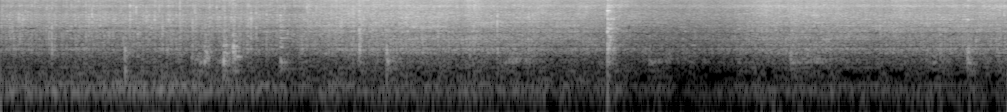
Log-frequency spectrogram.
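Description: Potato cubes and tomato pieces sizzling in hot oil in a kadhai while a spatula stirs them through, with a sharp knock of the spatula on the pan about six seconds in.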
